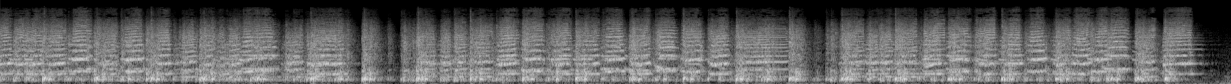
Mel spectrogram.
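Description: Brass band music, trumpets and trombones over a steady drum beat, playing a lively tune that breaks off suddenly at the end.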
